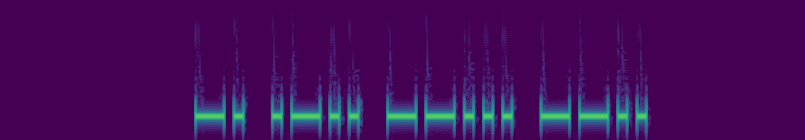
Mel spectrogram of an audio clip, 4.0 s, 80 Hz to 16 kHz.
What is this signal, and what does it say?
Morse code, heard as a keyed tone, about 25 wpm, 700 Hz. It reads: NL7Z
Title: USA Call Signs - 4 Characters - 4x Character Spacing - 25wpm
